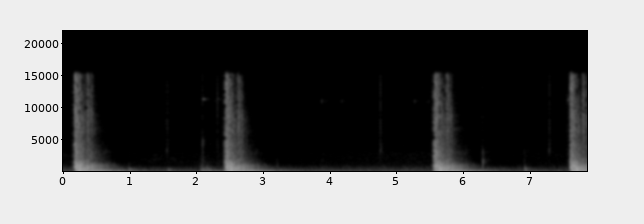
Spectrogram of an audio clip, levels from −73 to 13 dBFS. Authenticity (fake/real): real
